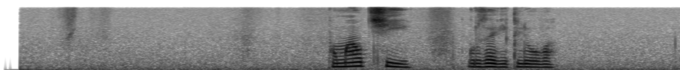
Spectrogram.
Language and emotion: Russian, angry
